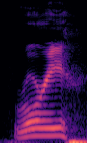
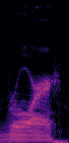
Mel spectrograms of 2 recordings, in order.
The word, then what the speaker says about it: RORRE: So, RORRE is just like the word backwards, and we decided to pronounce it like that because roar didn't really feel that good. So we went with RORRE.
